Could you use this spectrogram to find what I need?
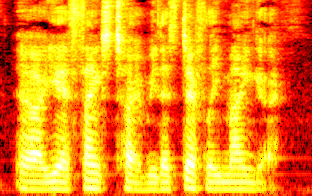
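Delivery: ordinary delivery, nothing marked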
